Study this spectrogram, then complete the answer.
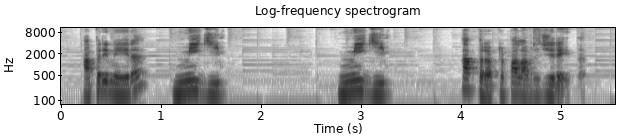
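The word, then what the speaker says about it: みぎ: A primeira, migi.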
